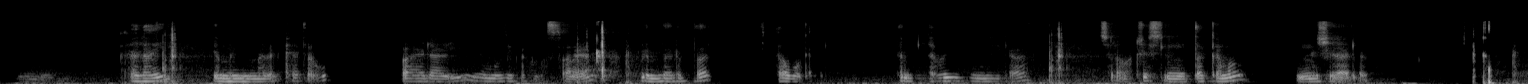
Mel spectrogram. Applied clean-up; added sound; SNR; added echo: neural mask model Resemble Enhance denoiser.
